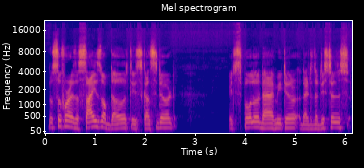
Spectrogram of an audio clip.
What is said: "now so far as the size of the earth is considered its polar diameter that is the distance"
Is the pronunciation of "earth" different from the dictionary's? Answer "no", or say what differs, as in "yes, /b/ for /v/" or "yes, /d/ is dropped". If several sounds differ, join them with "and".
yes, /t/ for /θ/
